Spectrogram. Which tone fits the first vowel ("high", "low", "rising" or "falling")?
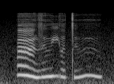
falling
